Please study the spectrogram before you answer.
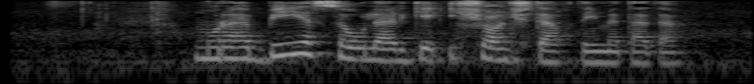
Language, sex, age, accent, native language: Uzbek, female, 12-17, Toshkent shahri, Uzbek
